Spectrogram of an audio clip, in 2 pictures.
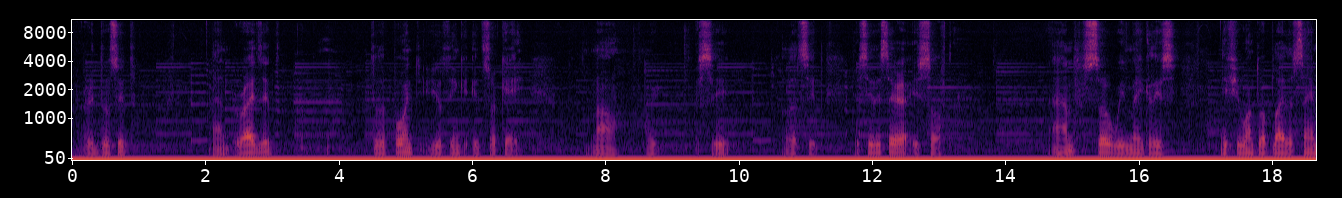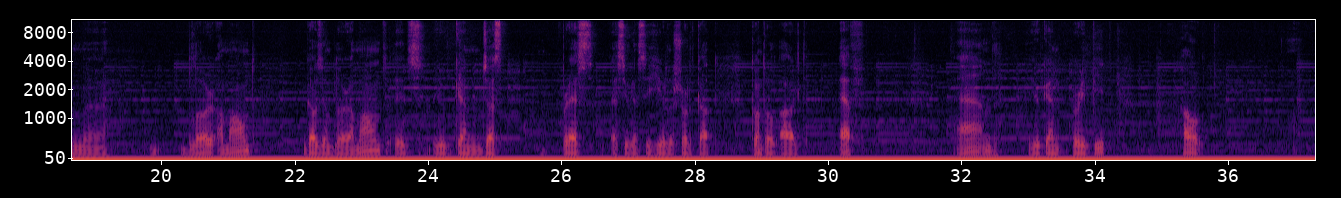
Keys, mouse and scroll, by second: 2.4 click, 5.4 click, 10.6 click, 23.5 ctrl+alt+f, 33.9 ctrl+alt+f.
